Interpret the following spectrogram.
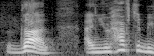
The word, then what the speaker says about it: ذ: You have to stick your tongue out of your mouth, outside of your teeth, and give it a tiny bit of vibration. Say dha.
